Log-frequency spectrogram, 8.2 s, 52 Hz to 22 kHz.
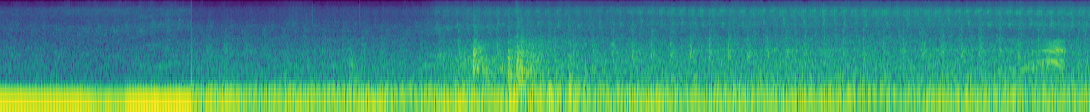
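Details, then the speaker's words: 600 hp low-buck 454 big block Chevy V8 in C10 squarebody with upgraded valvetrain: loose uneven tapping about three per second over deep idle, top-end tap of unknown cause; crew jokes the motor may be blown. "What am I hearing? might have blown your motor up, Tony."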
